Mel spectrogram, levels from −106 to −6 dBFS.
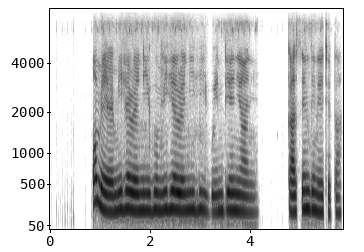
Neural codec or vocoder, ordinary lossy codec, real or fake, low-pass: none; Opus, 24 kbps; real; 7.2 kHz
